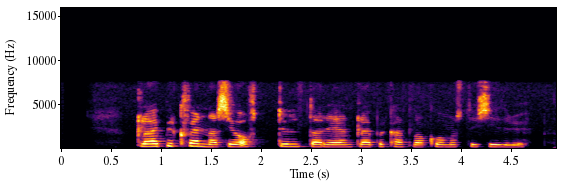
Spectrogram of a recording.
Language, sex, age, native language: Icelandic, female, 18-19, Icelandic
